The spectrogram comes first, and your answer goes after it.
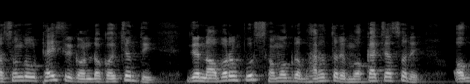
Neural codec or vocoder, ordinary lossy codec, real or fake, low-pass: none; none; real; none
